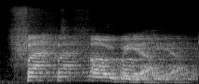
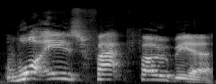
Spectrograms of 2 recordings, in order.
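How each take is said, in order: First: Much lower, slow and softer, weighty; deep slow dramatic answer. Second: Said in the usual way. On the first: Shown as a demonstration. Answering his own question in a deep dramatic voice. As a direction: drop the voice low and drag it out like a documentary.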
